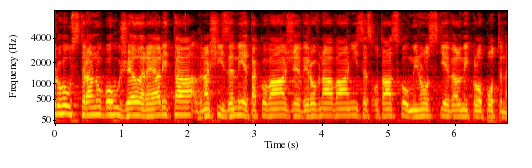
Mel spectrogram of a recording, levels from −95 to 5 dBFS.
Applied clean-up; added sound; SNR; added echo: none; none; none; reverberation time 0.2 s.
